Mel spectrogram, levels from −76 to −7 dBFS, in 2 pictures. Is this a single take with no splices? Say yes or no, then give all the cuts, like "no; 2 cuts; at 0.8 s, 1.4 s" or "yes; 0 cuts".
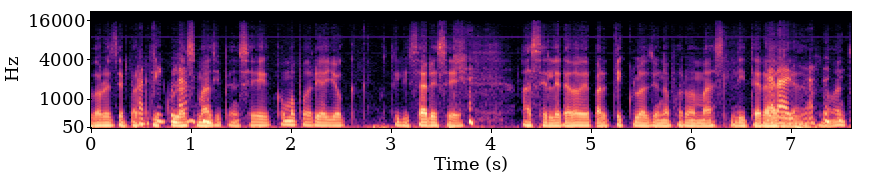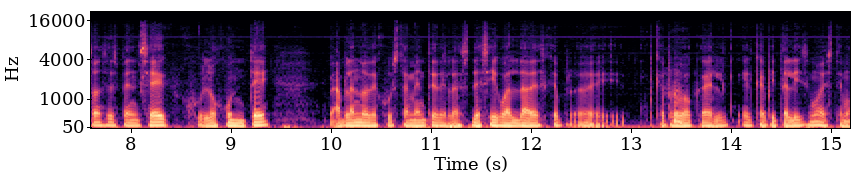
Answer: no; 2 cuts; at 1.2 s, 9.9 s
